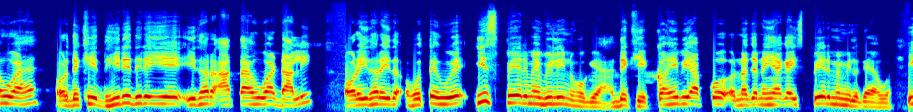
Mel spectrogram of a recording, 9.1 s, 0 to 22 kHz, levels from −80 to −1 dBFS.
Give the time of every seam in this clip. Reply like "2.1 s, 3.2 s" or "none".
none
